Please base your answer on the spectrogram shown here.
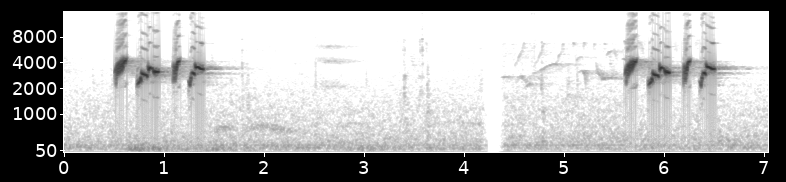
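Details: Red-whiskered bulbul kept in a cage, delivering the bern doubled song style: two lively phrases of four clear, bouncing whistles, separated by roughly four seconds of quiet.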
